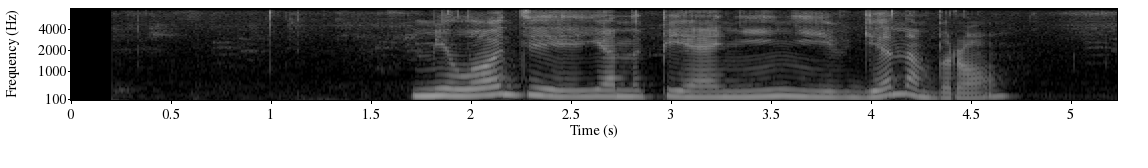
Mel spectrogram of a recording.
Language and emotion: Russian, positive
